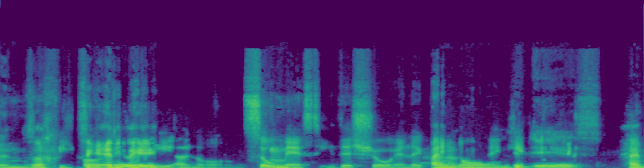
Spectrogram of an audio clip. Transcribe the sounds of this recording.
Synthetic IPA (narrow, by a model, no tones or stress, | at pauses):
nsopilakɛniweiaɪnoʊ | sommɛsiðɪsʃoʊɛ̃nlaɪk̚aɪnõnɪtɪz̥ | ã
